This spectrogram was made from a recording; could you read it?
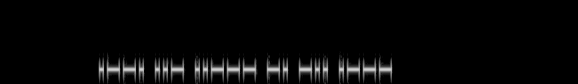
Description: Morse code, heard as a keyed tone, about 30 wpm, 700 Hz. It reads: PU2NDJ
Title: DXCC-100 Call Signs - 6 Characters - 30wpm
